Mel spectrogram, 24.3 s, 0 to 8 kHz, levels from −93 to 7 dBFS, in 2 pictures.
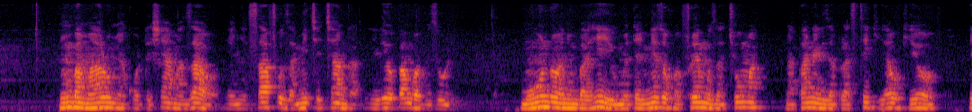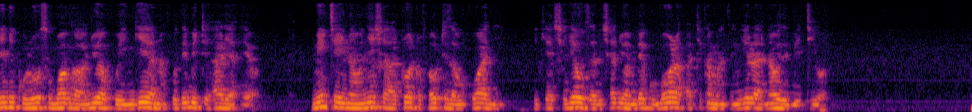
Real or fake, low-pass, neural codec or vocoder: real; 7.2 kHz; none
